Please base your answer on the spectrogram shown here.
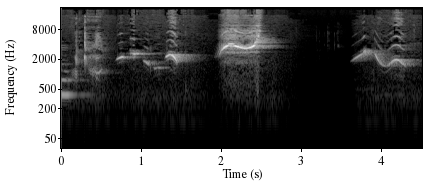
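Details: Pet parrot talking: a few wavering mid-pitched whistles, a loud rasping buzzy note, then a falling whistled phrase after a pause.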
